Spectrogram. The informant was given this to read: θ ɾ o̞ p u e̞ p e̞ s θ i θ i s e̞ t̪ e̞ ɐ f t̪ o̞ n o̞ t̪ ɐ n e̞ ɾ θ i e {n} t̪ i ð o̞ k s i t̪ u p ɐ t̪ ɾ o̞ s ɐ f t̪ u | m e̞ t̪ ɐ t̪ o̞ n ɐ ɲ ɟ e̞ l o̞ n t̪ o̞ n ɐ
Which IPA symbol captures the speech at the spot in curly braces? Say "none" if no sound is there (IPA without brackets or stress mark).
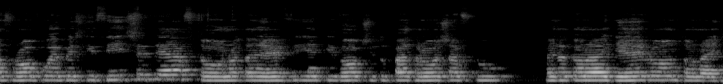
n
